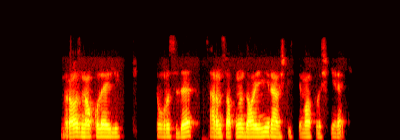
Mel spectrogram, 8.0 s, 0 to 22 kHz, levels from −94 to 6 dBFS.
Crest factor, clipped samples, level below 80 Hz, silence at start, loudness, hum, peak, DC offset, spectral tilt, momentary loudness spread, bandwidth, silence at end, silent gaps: 18 dB; under 0.1%; -58 dBFS; 1.25 s; -18 LUFS; none; 0 dBFS; under 0.1%; -9.5 dB/octave; 16 LU; 6.8 kHz; 1.15 s; 2.52-2.65 s, 2.76-3.12 s, 5.88-5.97 s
